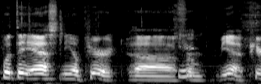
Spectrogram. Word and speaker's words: Neil Peart: like what they asked neil peart uh from yeah that's actually how you say his name neil peart that's um from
